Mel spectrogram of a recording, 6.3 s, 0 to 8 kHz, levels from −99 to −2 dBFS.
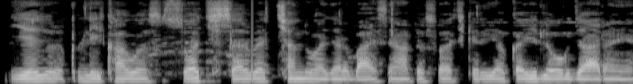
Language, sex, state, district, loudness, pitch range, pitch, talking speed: Magahi, male, Bihar, Lakhisarai, -32 LUFS, 100-110 Hz, 105 Hz, 180 wpm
